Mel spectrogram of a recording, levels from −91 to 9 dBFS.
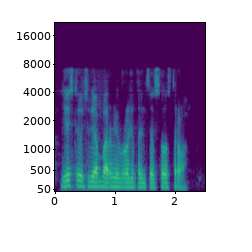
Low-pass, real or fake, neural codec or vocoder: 7.2 kHz; fake; codec, 44.1 kHz, 7.8 kbps, DAC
